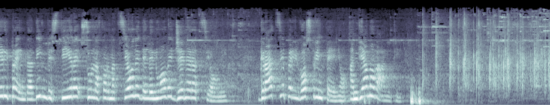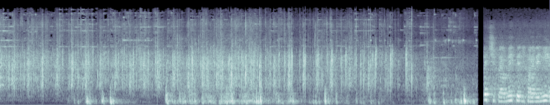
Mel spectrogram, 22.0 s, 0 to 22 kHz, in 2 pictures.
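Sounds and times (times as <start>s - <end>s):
crowd applauding: 8.4s - 20.4s.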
